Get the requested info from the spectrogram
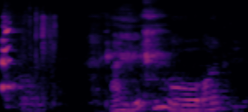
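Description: A person's voice giving a short noise right at the start, then, after a pause, a drawn-out, wavering, whine-like vocal sound lasting about a second.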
